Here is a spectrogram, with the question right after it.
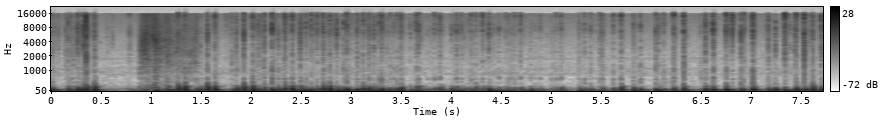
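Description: Painted nails and fingertips tap rapidly with both hands spread over the cover of a closed blue vinyl binder. The result is a dense, steady patter of short, dull, low thuds, with a brief brighter scratchy rustle near the start.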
